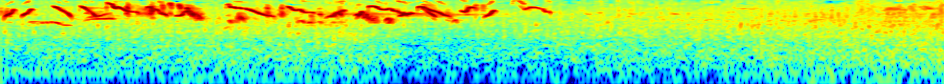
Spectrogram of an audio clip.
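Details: Group of female Oriental white-eyes calling to stir males: a dense burst of high, twisting chirps and warbled notes for under three seconds, then only a soft hiss.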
